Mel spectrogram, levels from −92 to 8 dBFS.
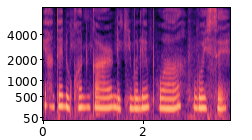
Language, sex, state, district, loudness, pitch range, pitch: Assamese, female, Assam, Sonitpur, -14 LUFS, 230-250 Hz, 235 Hz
